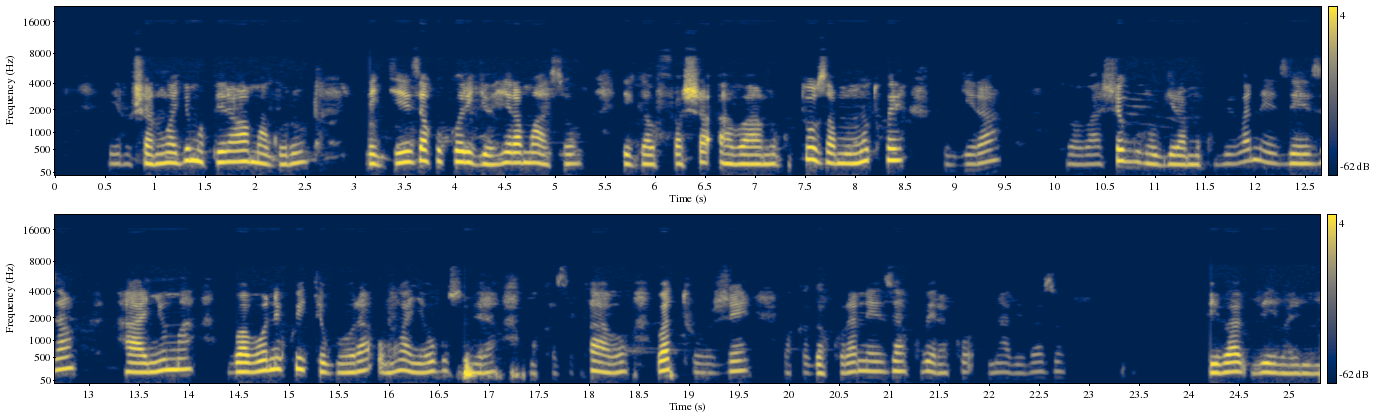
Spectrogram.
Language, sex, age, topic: Kinyarwanda, female, 18-24, government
